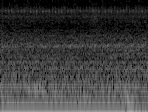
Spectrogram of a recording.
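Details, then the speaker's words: Toyota Rush petrol engine at idle with the AC off, after a throttle body cleaning and a fitted high-flow filter: smooth, even low hum with a steady beat and no misses, ticks or hunting; idles cleanly. "that's the engine sound with ac off"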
